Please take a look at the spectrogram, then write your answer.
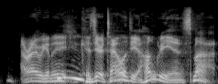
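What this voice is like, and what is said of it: Put-on 1930s New York accent. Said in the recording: “accent the boss was using? It was like some weird ... I thought it was like a 1930s New York accent ... It was a really strange accent.”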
